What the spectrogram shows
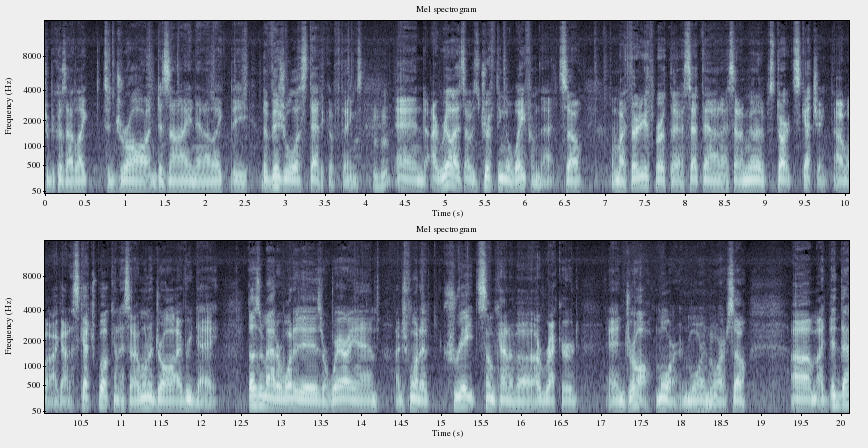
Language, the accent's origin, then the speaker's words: English; Philadelphia, Pennsylvania, United States; moved away as an adult; also born or lived in Baltimore; I grew up in suburbs of Philadelphia, went to school in Philly, and then I spent 10 years in Baltimore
